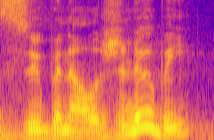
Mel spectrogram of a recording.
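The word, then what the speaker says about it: Zubenelgenubi: means Northern claw and the lower one is Zubin juubi the southern claw Zubin shamali puts out 270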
